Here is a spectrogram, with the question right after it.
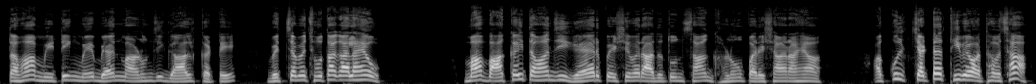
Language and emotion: Sindhi, angry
